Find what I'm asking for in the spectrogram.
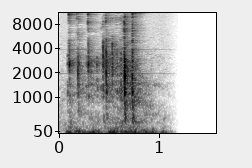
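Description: Rapid typing on a computer keyboard, a quick close burst of light key clicks lasting about a second before falling silent.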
